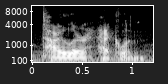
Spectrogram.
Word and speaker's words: Tyler Hoechlin: we next jump to the worst suit that Tyler hoechlin wore in Super Girl and yes that is how you pronounce his name Tyler hoechlin this suit is a clear take and draws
